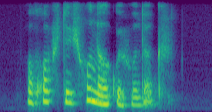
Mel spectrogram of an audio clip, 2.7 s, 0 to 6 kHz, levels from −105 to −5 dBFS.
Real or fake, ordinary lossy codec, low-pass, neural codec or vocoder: fake; Opus, 64 kbps; 5.4 kHz; autoencoder, 48 kHz, 32 numbers a frame, DAC-VAE, trained on Japanese speech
